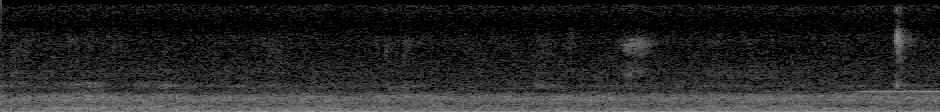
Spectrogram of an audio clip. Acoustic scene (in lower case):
residential area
